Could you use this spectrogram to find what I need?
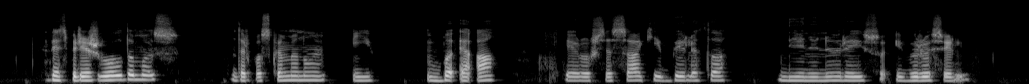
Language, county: Lithuanian, Panevėžys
